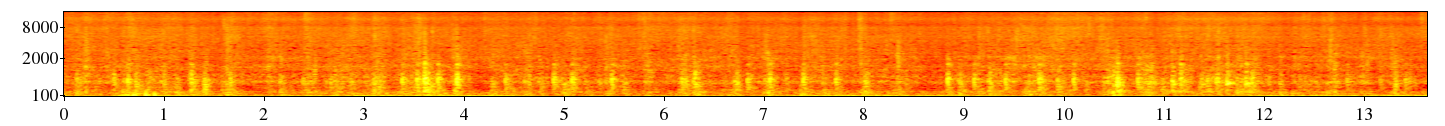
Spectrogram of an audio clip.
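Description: Mushrooms and green peas frying in masala in a kadhai, sizzling steadily, while a silicone spatula stirs and scrapes them across the pan with irregular scrapes and taps.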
